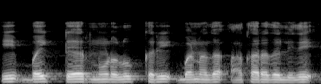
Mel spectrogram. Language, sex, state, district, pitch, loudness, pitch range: Kannada, male, Karnataka, Koppal, 115 Hz, -15 LUFS, 115-125 Hz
